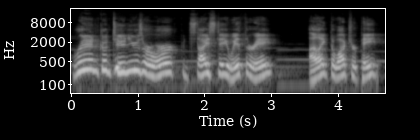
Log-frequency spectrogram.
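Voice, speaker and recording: A man putting on an exaggerated Canadian voice to read lines aloud in a slow, sing-song way. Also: sits high, soft background music, pitched above the performer's own voice. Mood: mocking. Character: exaggerated high-pitched Canadian narrator.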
